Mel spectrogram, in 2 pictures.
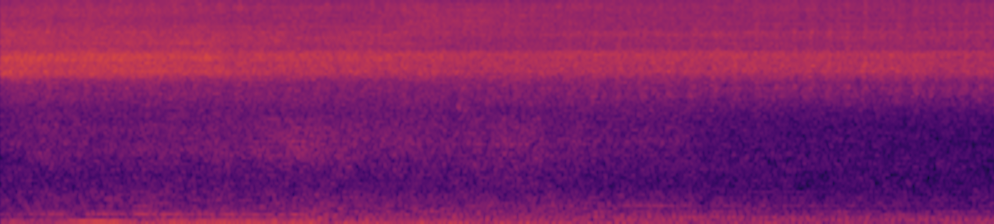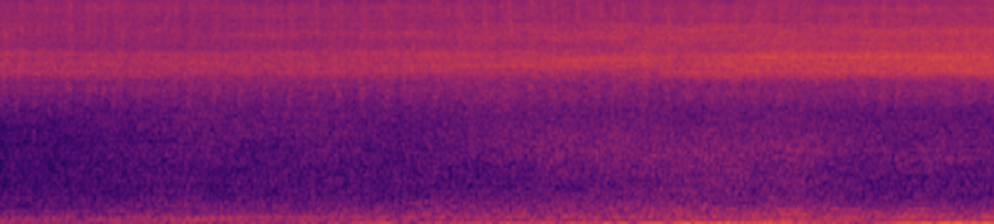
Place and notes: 篤行公園, Zhongli Dist., Taoyuan City - Cicadas and Birds
Cicadas and Birds sound, Traffic sound, in the Park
